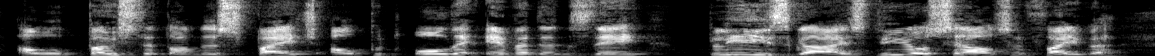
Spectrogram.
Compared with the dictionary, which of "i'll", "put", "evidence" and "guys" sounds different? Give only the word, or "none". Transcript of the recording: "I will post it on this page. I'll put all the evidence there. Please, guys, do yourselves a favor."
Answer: none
